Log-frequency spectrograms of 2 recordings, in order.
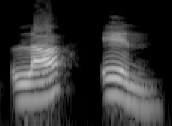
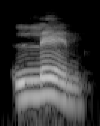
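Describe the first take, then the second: First: The article's vowel is said fully before the noun. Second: The article's vowel is dropped and joined to the noun. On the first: The speaker calls it right. "On dit la haine" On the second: The speaker calls it wrong. "So we don't say laine"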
